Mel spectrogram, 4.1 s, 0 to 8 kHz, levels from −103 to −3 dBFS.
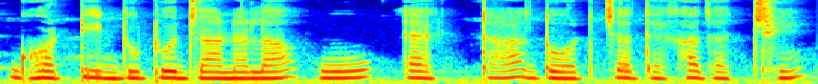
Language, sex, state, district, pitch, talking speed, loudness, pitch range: Bengali, female, West Bengal, Cooch Behar, 235 Hz, 115 wpm, -19 LUFS, 225-240 Hz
